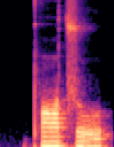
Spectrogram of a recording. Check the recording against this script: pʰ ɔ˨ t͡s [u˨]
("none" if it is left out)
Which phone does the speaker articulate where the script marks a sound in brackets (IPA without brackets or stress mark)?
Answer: u˨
